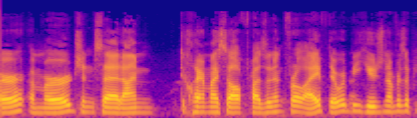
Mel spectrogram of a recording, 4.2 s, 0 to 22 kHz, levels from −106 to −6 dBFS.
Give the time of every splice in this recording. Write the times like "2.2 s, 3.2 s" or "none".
none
